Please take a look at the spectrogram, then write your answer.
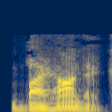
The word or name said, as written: bionically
